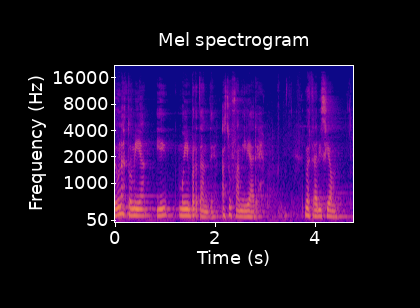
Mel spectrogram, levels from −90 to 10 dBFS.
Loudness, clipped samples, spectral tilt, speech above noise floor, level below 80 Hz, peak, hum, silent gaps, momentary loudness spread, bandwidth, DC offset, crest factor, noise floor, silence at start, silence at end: -29 LUFS; under 0.1%; -6 dB/octave; 23 dB; -62 dBFS; -12 dBFS; none; none; 10 LU; 16.5 kHz; under 0.1%; 16 dB; -51 dBFS; 0 s; 0.05 s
